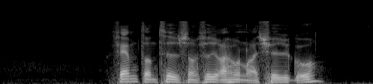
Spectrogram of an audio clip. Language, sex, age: Swedish, male, 61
